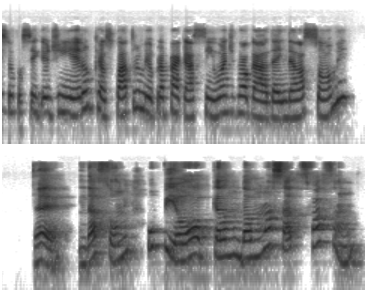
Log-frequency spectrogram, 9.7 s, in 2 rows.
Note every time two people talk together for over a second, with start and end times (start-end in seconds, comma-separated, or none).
none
